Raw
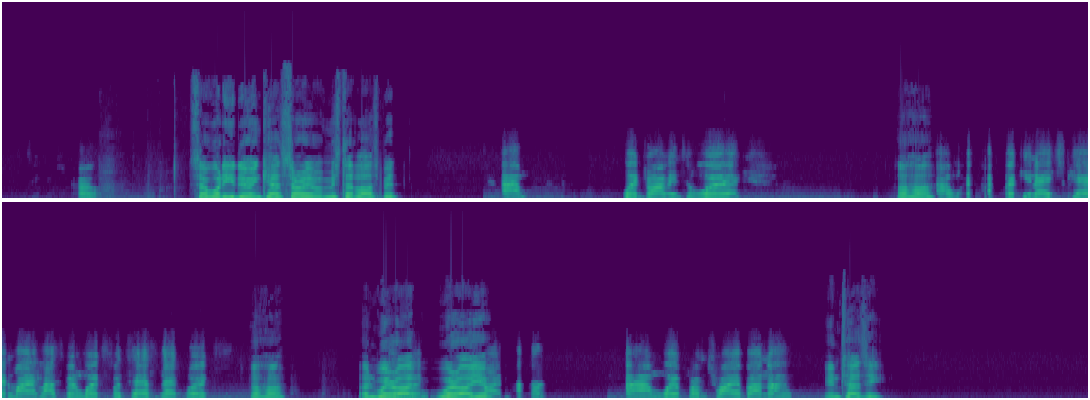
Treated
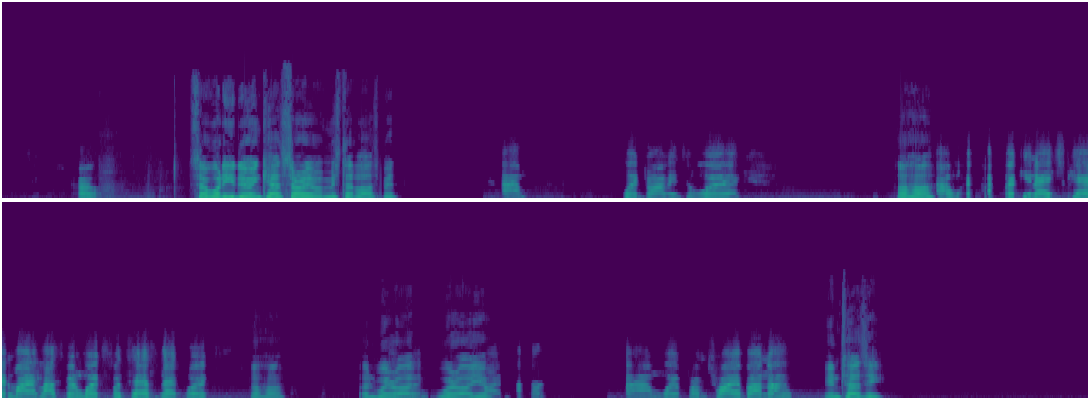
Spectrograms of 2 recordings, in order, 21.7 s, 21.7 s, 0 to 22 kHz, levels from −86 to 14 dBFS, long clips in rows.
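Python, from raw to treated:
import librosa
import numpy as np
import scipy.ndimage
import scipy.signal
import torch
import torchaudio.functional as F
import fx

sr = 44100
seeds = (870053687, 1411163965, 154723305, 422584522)

y = fx.gain(x, sr, db=fx.line((2.95, -6.5), (3.86, -13.0), (7.29, -13.0), (9.12, -6.0), (12.38, -6.0), (13.57, -15.5), (17.66, -15.5), (18.08, -7.0)))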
